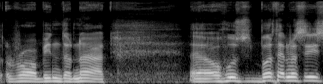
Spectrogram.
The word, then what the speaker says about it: Rabindranath: At last, there's a famous quotation by Rabindranath Tagore, who was a Bengali pronounced as Rabindranath, whose birth anniversary is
